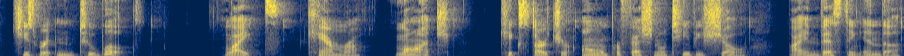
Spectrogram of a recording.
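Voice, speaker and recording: A woman hosting a podcast, reading a scripted intro and then chatting in an effusive, upbeat way. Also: sits low. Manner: warm and effusive, laughs easily. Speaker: podcast host.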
